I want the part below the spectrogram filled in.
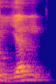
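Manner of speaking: "یل" with a y-glide in front, "yal"; regional mispronunciation. Shown as a demonstration. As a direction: say L as "یل", starting on a y sound. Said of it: "کبھی یہ ایل جو ہے".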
